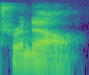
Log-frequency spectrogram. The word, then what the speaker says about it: Tranel: they're telling me that in Montana they pronounced that tranel so anyway um not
